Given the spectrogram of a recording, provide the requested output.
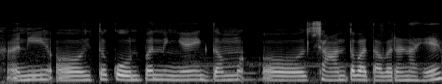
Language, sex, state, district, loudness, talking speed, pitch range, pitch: Marathi, female, Karnataka, Belgaum, -26 LUFS, 150 wpm, 195-215 Hz, 205 Hz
